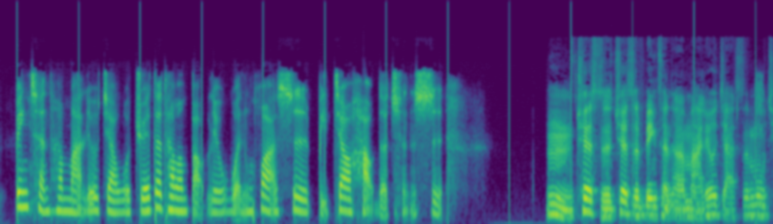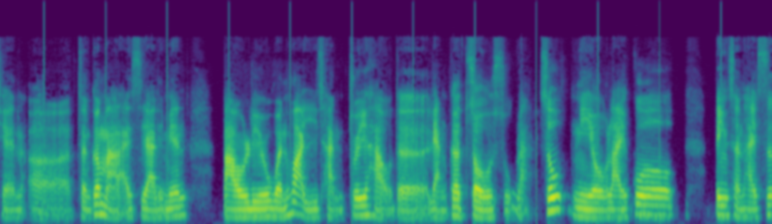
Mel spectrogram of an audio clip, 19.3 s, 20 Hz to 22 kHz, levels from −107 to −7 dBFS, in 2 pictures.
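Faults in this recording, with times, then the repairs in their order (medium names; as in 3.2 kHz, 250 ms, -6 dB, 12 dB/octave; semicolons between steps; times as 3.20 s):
tick 78 rpm -9 dBFS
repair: de-click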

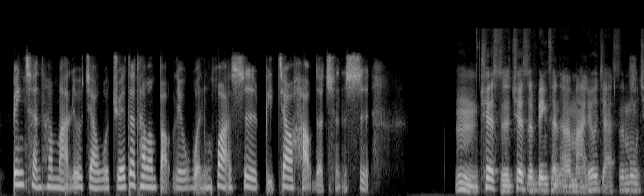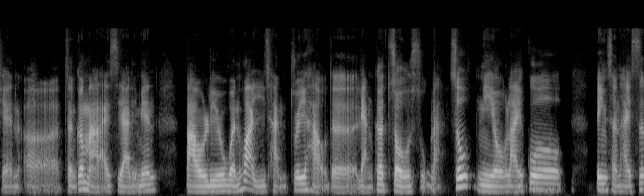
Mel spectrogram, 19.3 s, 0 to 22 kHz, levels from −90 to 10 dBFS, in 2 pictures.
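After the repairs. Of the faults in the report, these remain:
nothing left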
